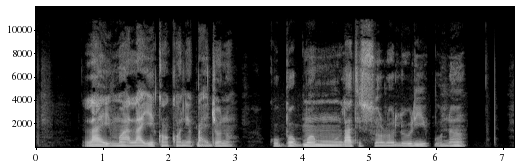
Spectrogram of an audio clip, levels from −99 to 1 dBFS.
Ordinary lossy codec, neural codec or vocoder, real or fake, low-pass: MP3, 96 kbps; none; real; 10.8 kHz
